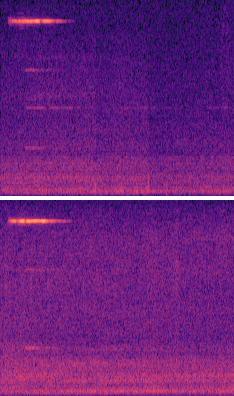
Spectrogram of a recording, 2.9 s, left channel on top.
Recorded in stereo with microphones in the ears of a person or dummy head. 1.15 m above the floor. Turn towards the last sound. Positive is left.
turn(degrees=-40)  # may be behind; listen again after turning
